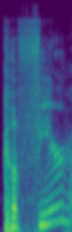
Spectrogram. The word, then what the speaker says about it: kafir: The USA Today with a headline, Secretary of Defense Pete Hegsth's uh Kafir, I believe is how you say it.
